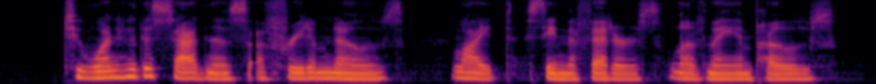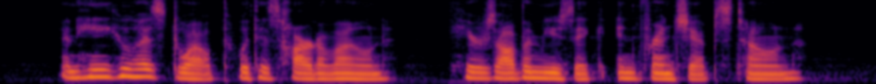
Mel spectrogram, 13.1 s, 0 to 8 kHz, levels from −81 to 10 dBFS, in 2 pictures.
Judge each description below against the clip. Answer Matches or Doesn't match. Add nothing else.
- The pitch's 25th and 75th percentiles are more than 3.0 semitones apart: Doesn't match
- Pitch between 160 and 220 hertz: Doesn't match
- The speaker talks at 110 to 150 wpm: Matches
